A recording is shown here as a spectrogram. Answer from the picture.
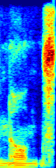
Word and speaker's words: nonce: One of these days I'll run into somebody whose handle is nonce, and that's gonna be a day. Nounce. Sorry, it's actually pronounced N once.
